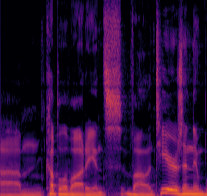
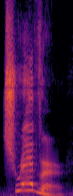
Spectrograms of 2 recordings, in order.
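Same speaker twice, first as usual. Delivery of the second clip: bright, high, slow in-character line; playing a grandparent's relative, chirpy and eager; improv scene voice; 10 semitones higher, slower than usual. Improviser in a scene with grandparents, high and eager. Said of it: "I was like".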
